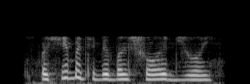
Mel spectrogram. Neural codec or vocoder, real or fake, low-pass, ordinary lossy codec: codec, 16 kHz, 4.8 kbps, FACodec; fake; 3.6 kHz; none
